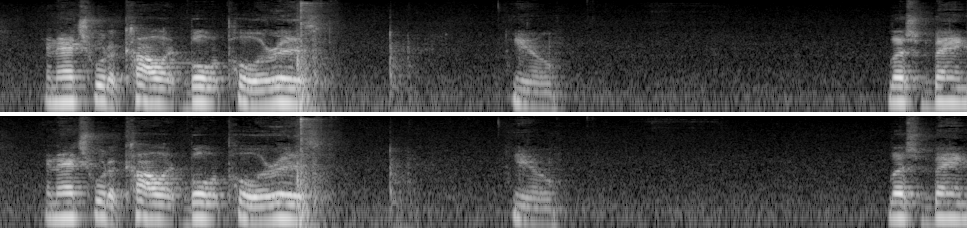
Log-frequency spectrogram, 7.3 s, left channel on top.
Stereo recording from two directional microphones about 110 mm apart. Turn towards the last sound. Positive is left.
turn(degrees=20)  # may be behind; listen again after turning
